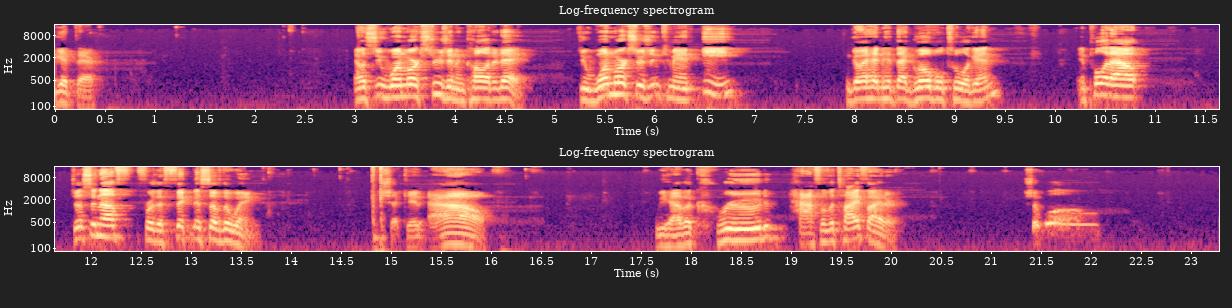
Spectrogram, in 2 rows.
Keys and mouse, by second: 2.3 click, 2.6 click, 6.4 super+e, 14.9 space.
